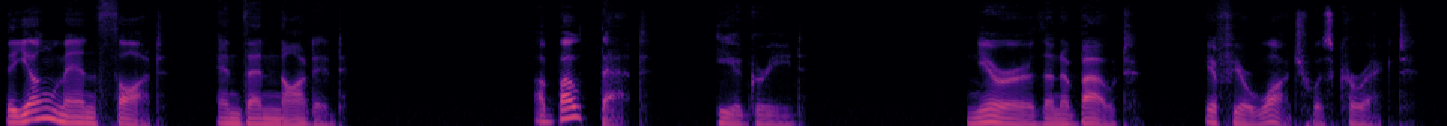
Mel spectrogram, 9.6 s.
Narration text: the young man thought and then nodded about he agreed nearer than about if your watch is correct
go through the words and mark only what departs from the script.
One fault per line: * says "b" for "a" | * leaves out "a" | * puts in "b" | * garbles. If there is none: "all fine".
* puts in "that"
* says "was" for "is"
